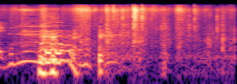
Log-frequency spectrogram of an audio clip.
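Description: A person's drawn-out voiced sound, its pitch bending up and down for most of a second, followed by laughter.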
